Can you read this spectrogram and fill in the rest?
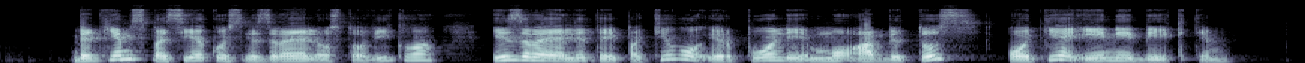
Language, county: Lithuanian, Vilnius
